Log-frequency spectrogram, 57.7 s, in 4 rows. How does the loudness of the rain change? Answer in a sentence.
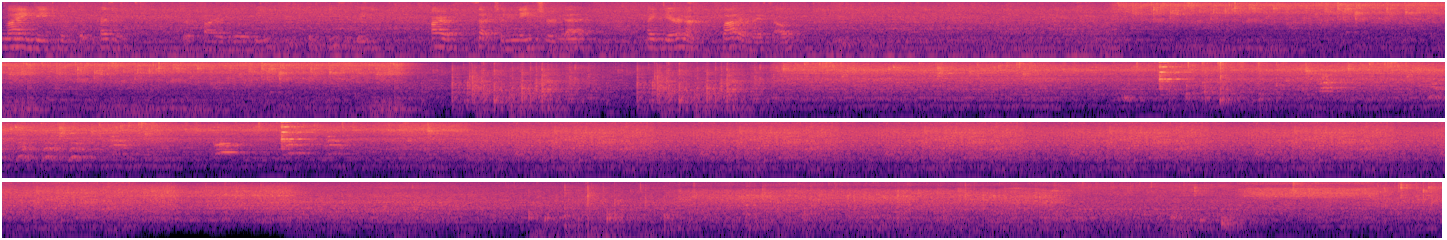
The volume of the rain stays about the same.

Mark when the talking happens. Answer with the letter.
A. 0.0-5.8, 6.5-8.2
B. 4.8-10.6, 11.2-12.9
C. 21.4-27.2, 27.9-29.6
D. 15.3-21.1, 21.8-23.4
A.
